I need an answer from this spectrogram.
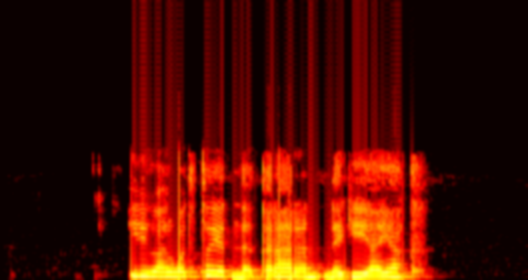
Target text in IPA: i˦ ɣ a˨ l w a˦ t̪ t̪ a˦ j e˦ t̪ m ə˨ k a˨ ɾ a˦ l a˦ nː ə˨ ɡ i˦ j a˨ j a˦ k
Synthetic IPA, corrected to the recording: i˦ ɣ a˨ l w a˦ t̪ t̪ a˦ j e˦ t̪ n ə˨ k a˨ ɾ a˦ ɾ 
